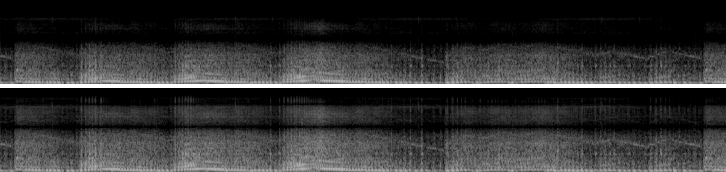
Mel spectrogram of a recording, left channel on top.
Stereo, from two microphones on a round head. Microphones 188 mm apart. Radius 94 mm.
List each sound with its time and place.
0.0 s a motorcycle: 65° right (ahead or behind)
